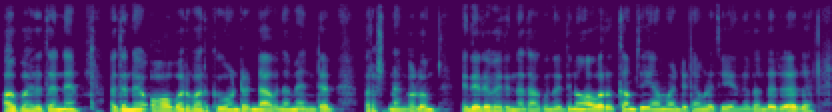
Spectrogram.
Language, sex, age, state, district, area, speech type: Malayalam, male, 18-30, Kerala, Kozhikode, rural, spontaneous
